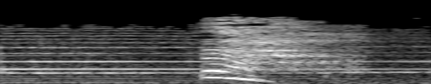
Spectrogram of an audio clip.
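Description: Sustained music notes fading out, then about a second in a loud sigh, an exhaled breath with a falling pitch.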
